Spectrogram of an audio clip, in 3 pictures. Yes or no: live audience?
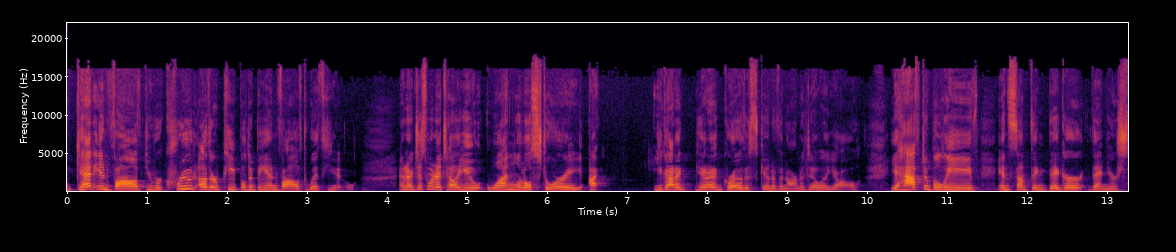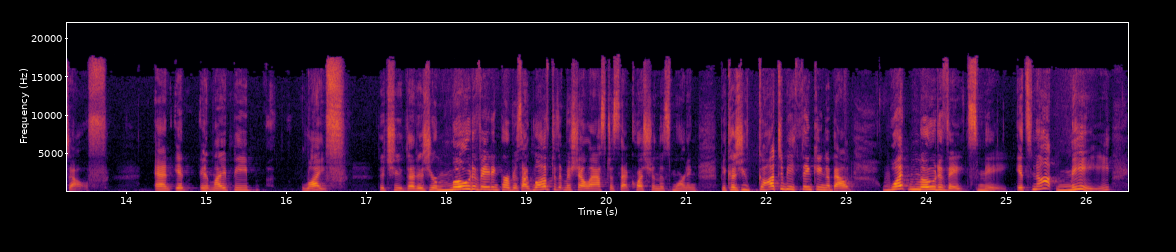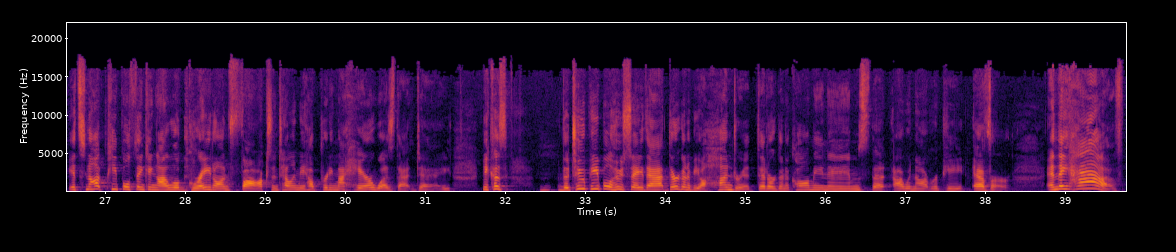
yes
